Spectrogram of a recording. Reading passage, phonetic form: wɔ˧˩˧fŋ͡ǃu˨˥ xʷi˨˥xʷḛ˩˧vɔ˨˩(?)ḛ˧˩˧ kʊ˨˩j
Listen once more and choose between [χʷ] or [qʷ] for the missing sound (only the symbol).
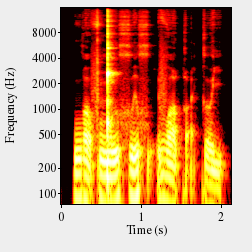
qʷ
